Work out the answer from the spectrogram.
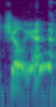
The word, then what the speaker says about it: Gilliam: the best for mrs gilliam i say gillian i'm pretty sure it's jillian she just spells it with the g i'm sorry if jill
